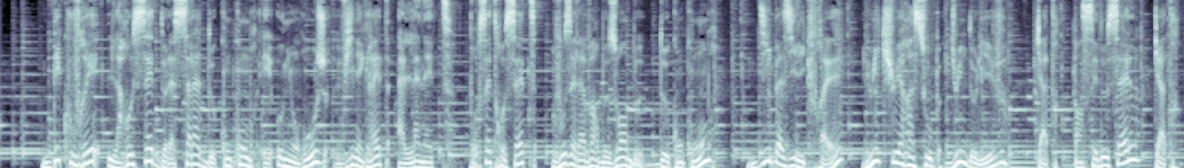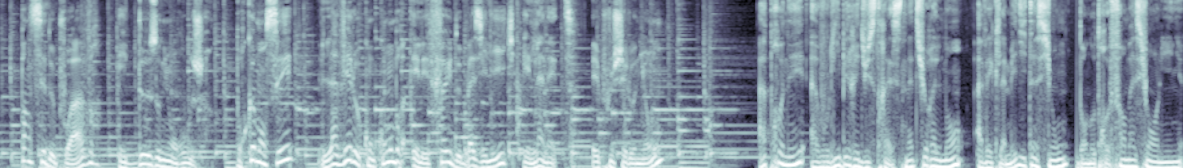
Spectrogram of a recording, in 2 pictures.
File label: French voice over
